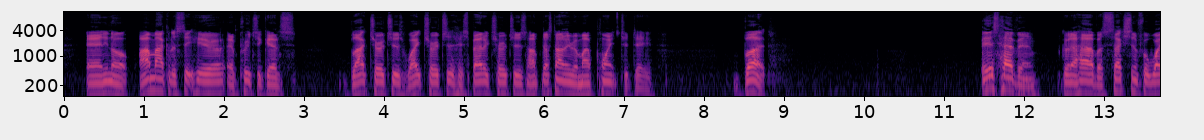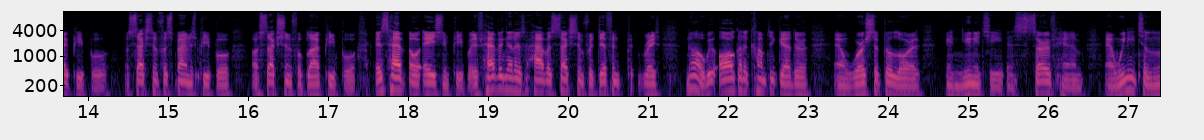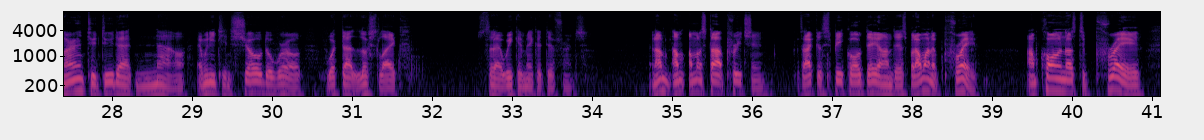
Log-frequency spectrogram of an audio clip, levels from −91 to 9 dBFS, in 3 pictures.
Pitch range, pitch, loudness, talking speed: 105-130 Hz, 115 Hz, -38 LUFS, 190 wpm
